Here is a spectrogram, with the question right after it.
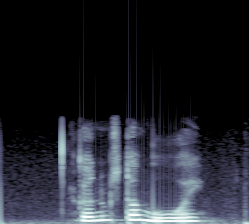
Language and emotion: Russian, sad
